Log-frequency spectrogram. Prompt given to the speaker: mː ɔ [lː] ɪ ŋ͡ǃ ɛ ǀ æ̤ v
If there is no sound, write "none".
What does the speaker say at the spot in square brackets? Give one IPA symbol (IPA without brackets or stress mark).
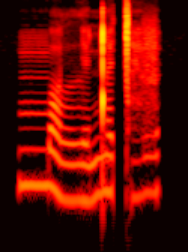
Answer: lː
